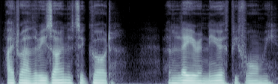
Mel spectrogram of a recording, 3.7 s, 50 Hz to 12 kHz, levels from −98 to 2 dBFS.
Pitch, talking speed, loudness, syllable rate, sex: 100 Hz, 225 wpm, -18 LUFS, 6.1 syllables/s, male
